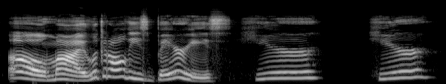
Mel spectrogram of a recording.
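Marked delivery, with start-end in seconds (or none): none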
